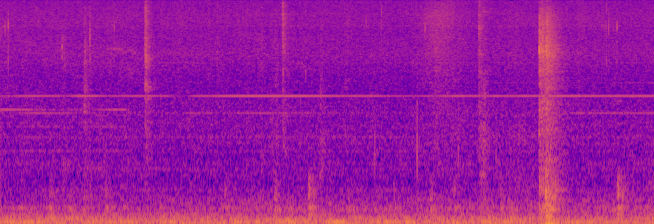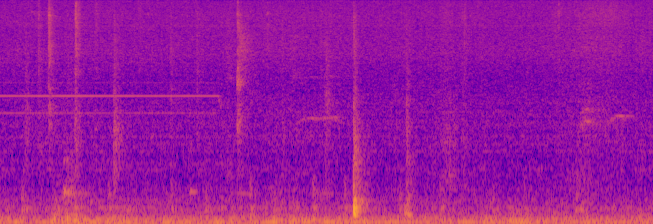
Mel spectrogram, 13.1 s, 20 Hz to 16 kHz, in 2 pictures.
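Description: Steady low rumble of a CR200J train running at speed, heard inside the passenger coach. It is broken by a few sharp knocks, one about five and a half seconds in and the loudest about ten seconds in.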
